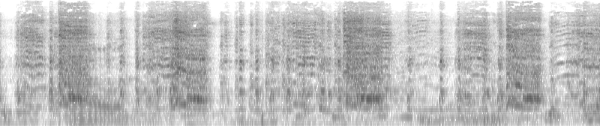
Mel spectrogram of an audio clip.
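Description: Chickens clucking, with roosters crowing, one loud call after another.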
